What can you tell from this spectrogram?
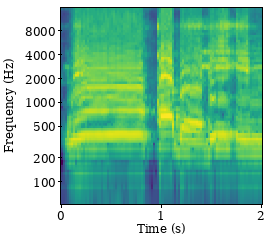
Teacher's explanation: نون ساکن کے بعد قاف ہے اخفا لیٹر ہے، من نہیں ہوگا میں ہوگا، میں با پر یہاں پر سکون ہے تو قلقلہ کریں گے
